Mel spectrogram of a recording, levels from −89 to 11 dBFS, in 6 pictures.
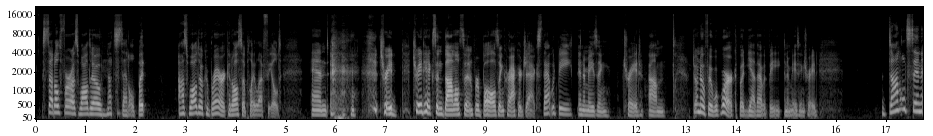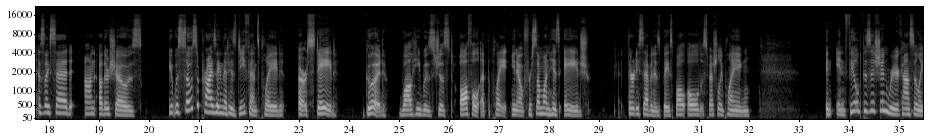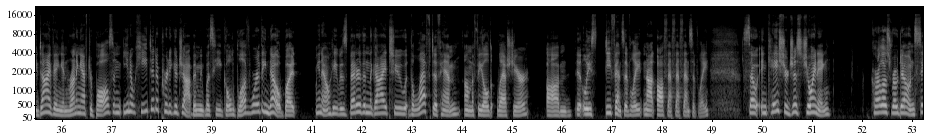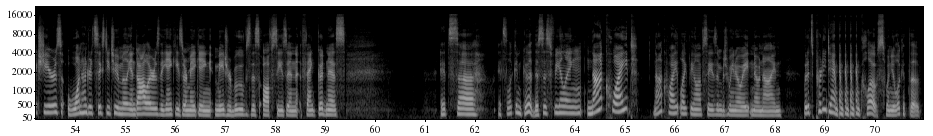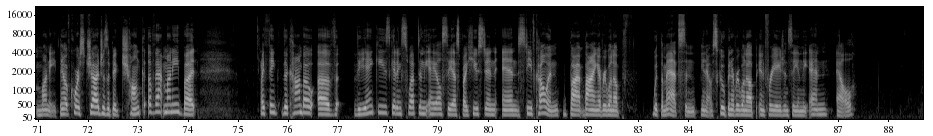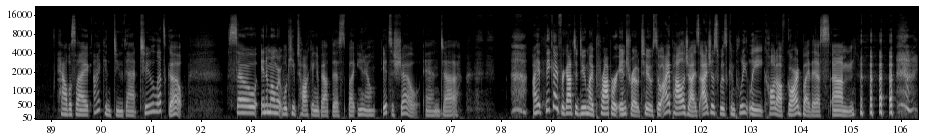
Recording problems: audio stuttering; at 48 s and at 1:09

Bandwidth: 16.5 kHz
